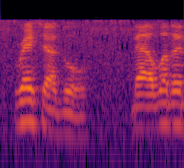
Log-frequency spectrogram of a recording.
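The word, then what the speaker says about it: Ra's al Ghul: going to be doing my R ghoul timeline or Raza ghoul if you're one of those pronunciation stifflers but I'm just going to go with the pronunciation that I feel comfortable with the one that I grew up with the animated series one ra ghoul now whether or not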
